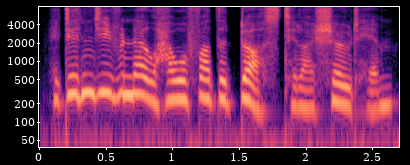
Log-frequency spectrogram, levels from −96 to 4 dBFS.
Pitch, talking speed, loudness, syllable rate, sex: 225 Hz, 265 wpm, -18 LUFS, 5.8 syllables/s, female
